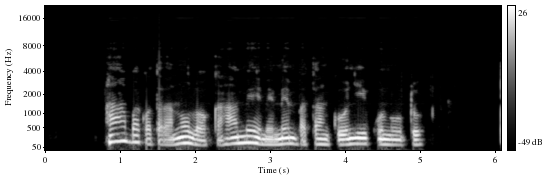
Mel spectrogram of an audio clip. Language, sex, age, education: Igbo, male, 30-45, tertiary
